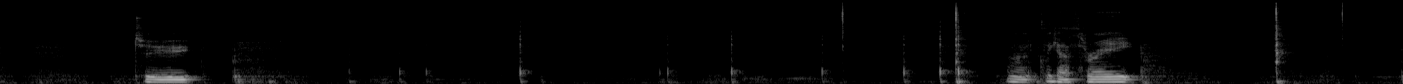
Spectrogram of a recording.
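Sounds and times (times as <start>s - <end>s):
lock pick clicking: 9.4s - 9.8s, 12.7s - 13.1s.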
